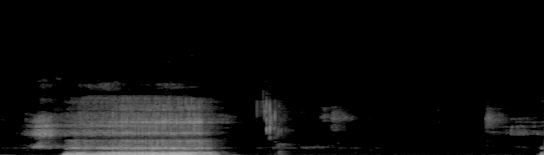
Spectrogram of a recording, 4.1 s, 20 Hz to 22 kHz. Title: What kind of snore is this part 3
